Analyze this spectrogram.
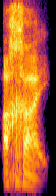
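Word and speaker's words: אחיי: Just like you have achai. Instead of saying ha'achim sheli, my brothers or my siblings, achai is those two words combined. And so it's rhyming with chai, which is not a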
